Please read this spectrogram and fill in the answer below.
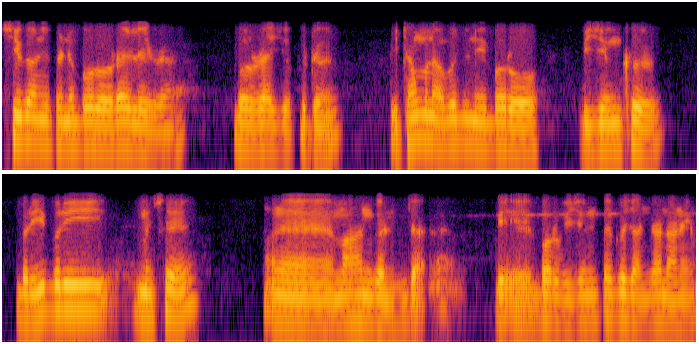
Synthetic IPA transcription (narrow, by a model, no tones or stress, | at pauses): siɡanipʰɾenɯbɔɾɔɾajlɯjkɾa | bɔɾɔɾajzɯpʰɯdɯ̰ | b̥itʰaŋmɯnabɯd͡ʒɯnɯjbɔɾɔ | bizɯŋkʰɯ | bɯɾibɯɾimɯnse | a̰nemahanɡɯna̰ | bḭbɔɾɔbizɯŋpʰaɡɯzand͡ʒananɯj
